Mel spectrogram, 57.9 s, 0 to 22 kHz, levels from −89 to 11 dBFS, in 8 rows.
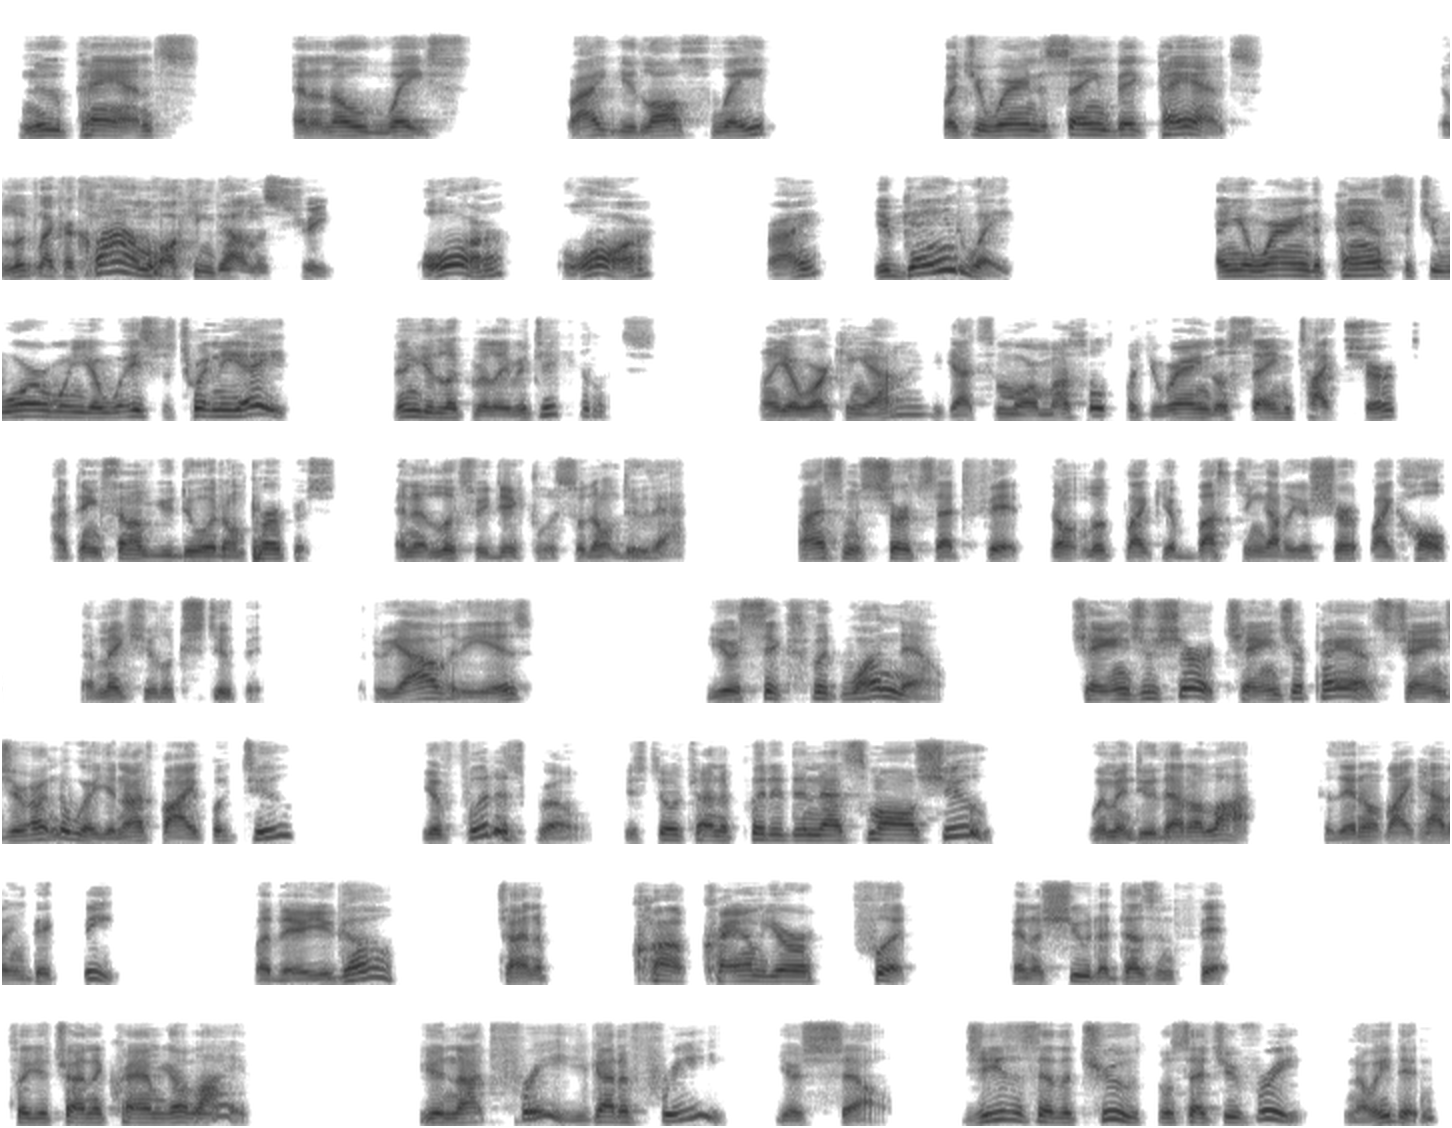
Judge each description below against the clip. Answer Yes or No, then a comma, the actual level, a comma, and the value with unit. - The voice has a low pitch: No, medium, 155 Hz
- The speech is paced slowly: No, average, 200 wpm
